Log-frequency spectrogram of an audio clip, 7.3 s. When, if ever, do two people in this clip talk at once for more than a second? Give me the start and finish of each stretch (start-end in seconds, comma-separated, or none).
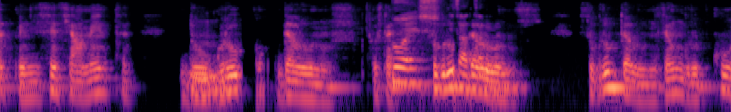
3.9-5.2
